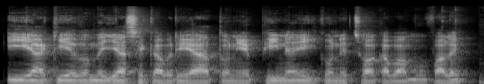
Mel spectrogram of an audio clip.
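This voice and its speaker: Bright-voiced Spanish male commentator. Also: sits low, little pitch movement, brisk, slight background noise. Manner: chatty, opinionated. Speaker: host. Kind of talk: casual commentary on reality TV clips.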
